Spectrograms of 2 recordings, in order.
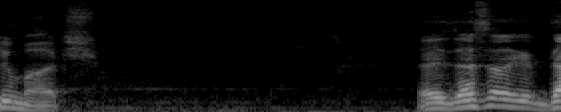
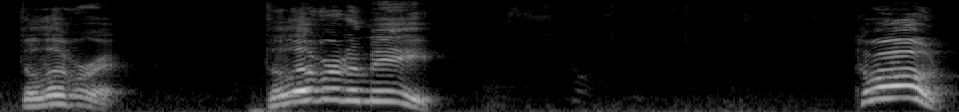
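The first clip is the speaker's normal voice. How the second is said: urgent shouted plea; 13 dB louder than usual. Real, not acted. Streamer begging the game to deliver, urgent shout. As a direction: demand it, high and loud.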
